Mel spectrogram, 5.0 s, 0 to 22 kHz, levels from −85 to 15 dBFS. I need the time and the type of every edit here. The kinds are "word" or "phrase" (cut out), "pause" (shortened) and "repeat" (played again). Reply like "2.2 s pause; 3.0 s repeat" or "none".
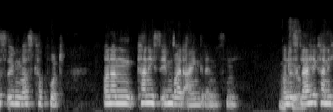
2.6 s word

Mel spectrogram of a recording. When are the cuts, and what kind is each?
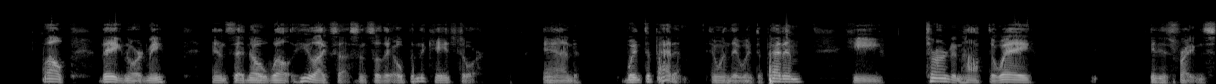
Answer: none

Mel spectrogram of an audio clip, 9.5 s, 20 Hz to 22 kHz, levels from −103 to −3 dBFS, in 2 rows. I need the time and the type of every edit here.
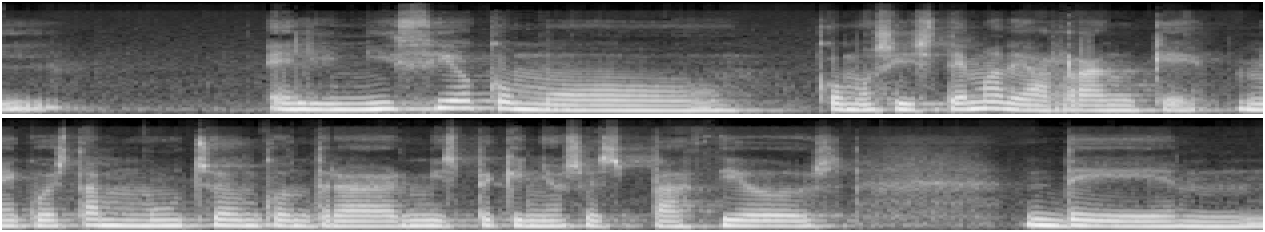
none

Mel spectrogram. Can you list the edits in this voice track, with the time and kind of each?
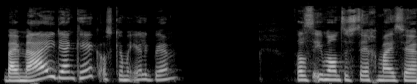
none

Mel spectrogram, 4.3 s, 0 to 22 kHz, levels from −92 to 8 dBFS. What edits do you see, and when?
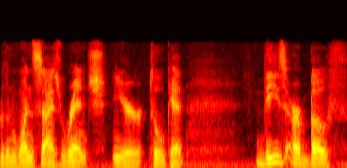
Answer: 1.4 s word; 1.8 s word

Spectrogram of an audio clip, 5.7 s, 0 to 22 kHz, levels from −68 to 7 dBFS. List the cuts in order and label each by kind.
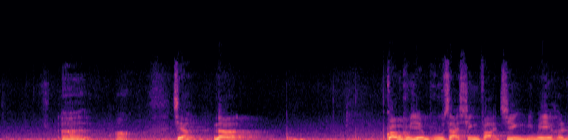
1.1 s phrase

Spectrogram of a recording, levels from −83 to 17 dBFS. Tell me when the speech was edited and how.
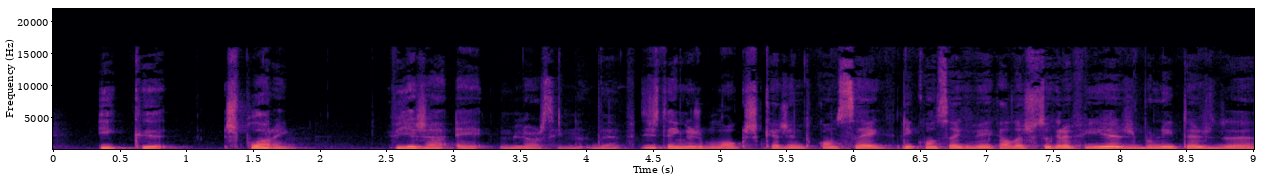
3.4 s word; 4.4 s pause; 5.3 s word; 6.4 s word

